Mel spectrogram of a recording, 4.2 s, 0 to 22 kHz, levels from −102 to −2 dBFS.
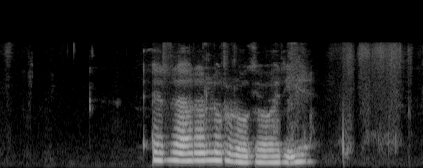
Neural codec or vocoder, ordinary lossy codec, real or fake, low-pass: none; none; real; none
